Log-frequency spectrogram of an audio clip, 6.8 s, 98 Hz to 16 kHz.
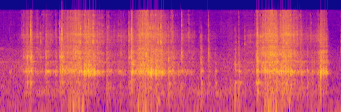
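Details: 1961 McLane edger, cold start after sitting a long time, choke pulled, low on gas: catches in bursts of a second or two, fades and picks up again, dies during every run; surging and stalling, fuel starvation suspected.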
